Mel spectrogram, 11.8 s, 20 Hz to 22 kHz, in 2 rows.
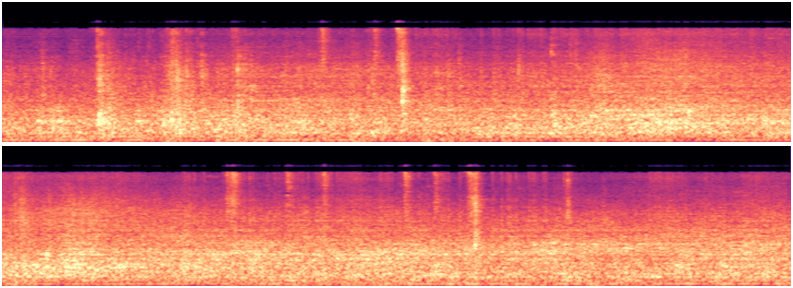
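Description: Tatra T6A5 tram running along the track, heard from the driver's cab: a steady rolling rumble of steel wheels on rails, with scattered sharp clicks and knocks, most of them in the first three seconds and again near the end.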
